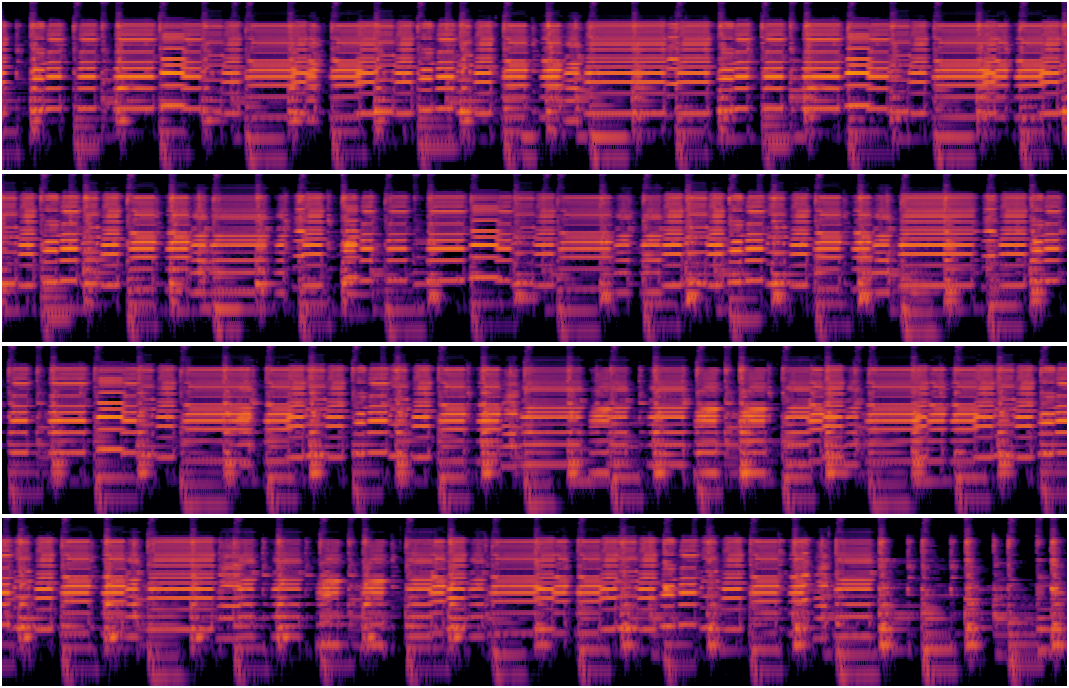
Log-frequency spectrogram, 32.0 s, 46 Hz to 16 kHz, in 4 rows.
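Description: Korg Pa300 arranger keyboard played live: a lively melody in an accordion-like voice over the keyboard's own accompaniment with a steady beat.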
